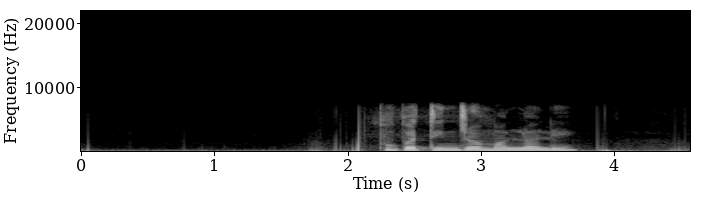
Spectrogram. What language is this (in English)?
Nepali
